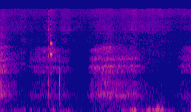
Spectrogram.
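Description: Faint breathing close to the microphone, with a brief high tone about half a second in and a few low thumps near the end.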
